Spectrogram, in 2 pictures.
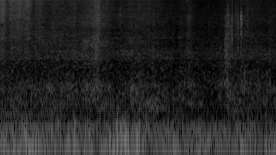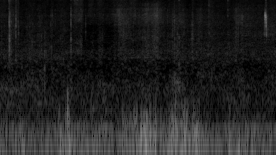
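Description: Wind rumbling on the microphone, with a few faint scattered clicks.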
